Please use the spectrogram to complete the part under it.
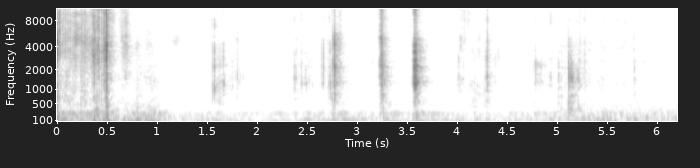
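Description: Small pins tap and click as they are pushed into foam.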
